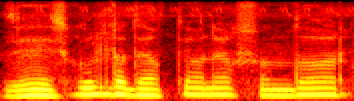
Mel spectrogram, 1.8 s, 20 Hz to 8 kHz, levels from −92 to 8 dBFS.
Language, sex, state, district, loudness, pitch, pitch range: Bengali, male, Assam, Hailakandi, -15 LUFS, 145 Hz, 135-150 Hz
